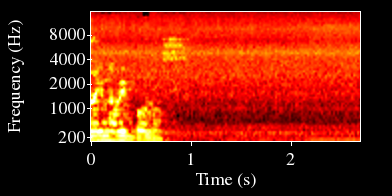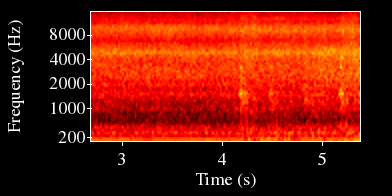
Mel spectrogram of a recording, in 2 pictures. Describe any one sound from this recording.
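A train carriage hums with a low, steady drone.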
